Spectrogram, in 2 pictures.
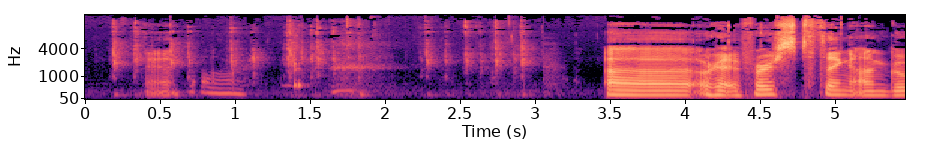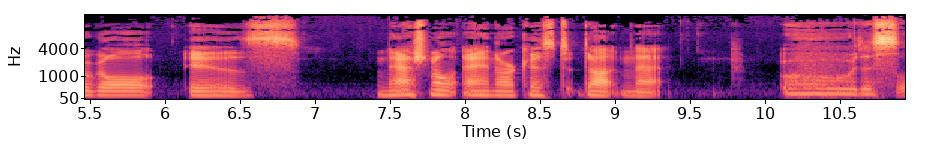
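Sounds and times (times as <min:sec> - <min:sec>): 
typing on a computer keyboard: 0:00.1 - 0:03.1
speech: 0:00.4 - 0:01.5, 0:03.5 - 0:09.4, 0:10.1 - 0:10.9.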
